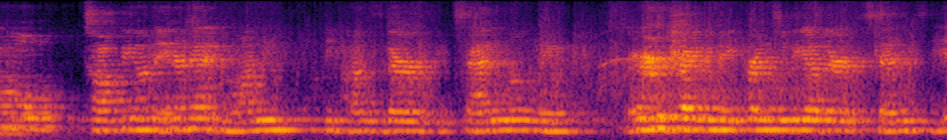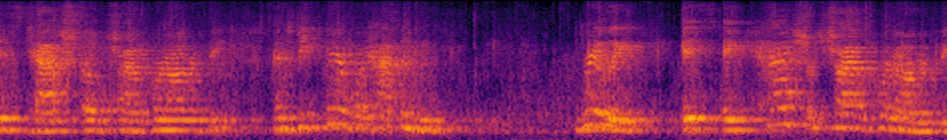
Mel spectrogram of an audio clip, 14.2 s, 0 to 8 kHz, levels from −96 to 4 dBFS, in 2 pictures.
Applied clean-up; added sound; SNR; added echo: neural separator model SepFormer DNS4.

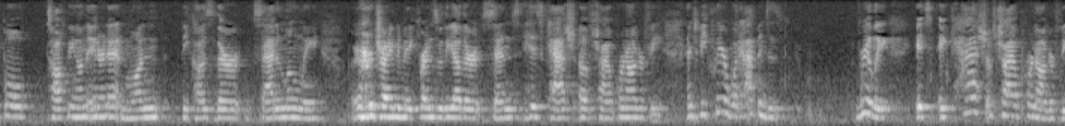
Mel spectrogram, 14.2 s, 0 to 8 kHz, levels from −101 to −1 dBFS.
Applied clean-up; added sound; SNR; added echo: none; none; none; none.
